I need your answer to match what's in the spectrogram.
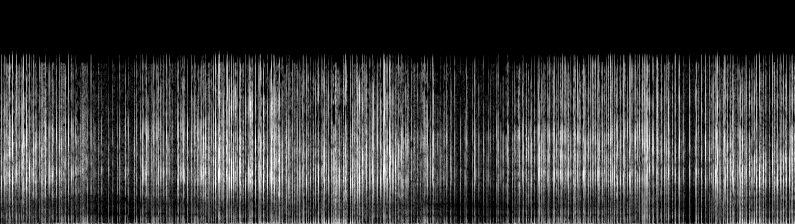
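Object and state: Fake textured orange.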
